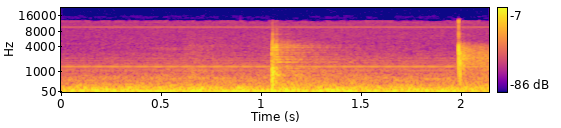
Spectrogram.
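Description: A cue strikes a ball with a sharp tap.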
